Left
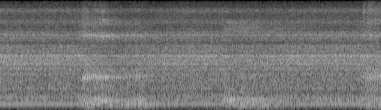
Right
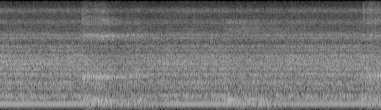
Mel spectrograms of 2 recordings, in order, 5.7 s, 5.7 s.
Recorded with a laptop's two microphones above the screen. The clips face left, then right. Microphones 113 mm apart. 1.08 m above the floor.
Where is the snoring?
10° left (ahead or behind), 3.5 m.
